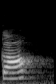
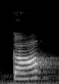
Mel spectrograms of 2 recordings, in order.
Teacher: ก๊อก is like you say, you pronounce the word knock, knock in English, but the first letter you must start with the G sound and end with no K sound.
